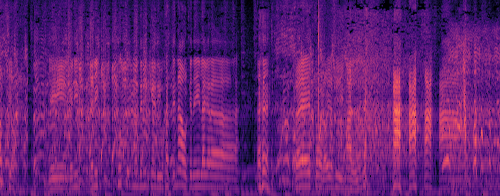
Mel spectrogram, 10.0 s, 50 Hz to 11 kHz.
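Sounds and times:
man and woman laughing: 0.0s - 3.5s, 5.2s - 10.0s.

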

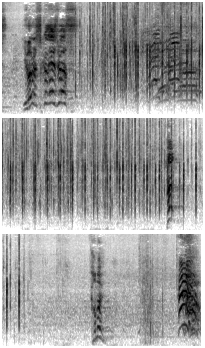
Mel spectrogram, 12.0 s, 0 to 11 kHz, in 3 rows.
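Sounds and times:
audience applause: 1.5s - 8.5s.

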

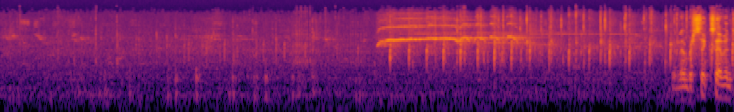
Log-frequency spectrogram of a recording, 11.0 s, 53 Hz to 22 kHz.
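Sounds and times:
high whistling tone: 5.7s - 9.4s.

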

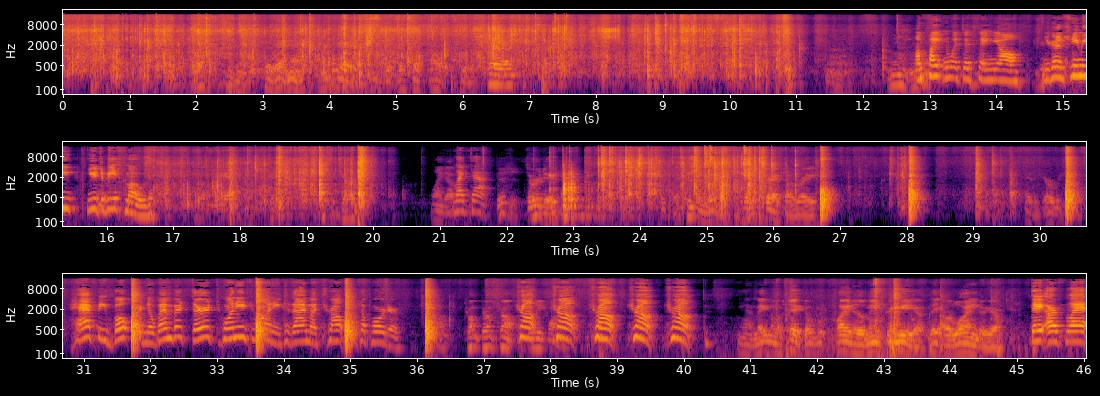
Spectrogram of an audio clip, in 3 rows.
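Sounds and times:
packaging crinkling: 0.0s - 11.4s, 16.6s - 20.4s, 23.2s - 29.6s.

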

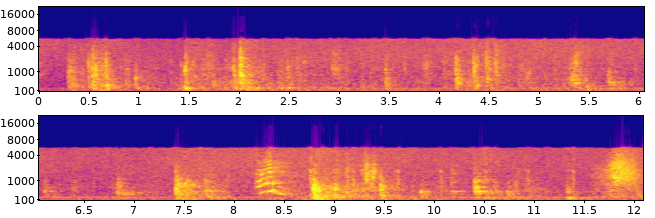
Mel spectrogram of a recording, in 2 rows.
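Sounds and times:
irregular knocks and clunks: 0.0s - 11.6s
steady low hum: 0.0s - 12.0s.

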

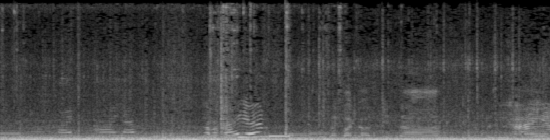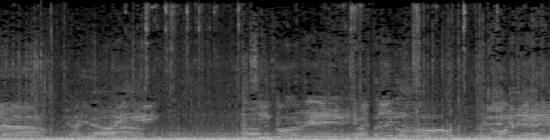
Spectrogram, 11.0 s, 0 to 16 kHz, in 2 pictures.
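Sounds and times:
vehicle engine and road rumble: 0.0s - 11.0s.

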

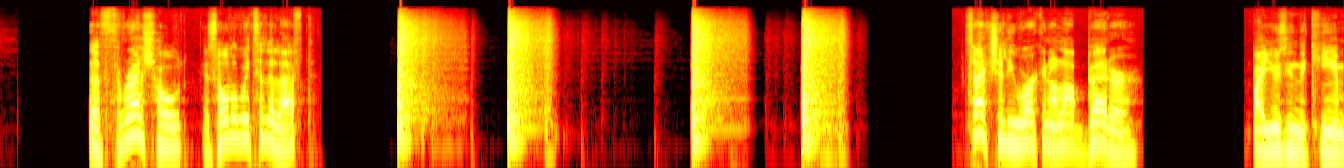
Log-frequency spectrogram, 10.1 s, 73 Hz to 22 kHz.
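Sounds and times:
snare drum hits: 3.0s - 4.3s, 5.2s - 6.4s.

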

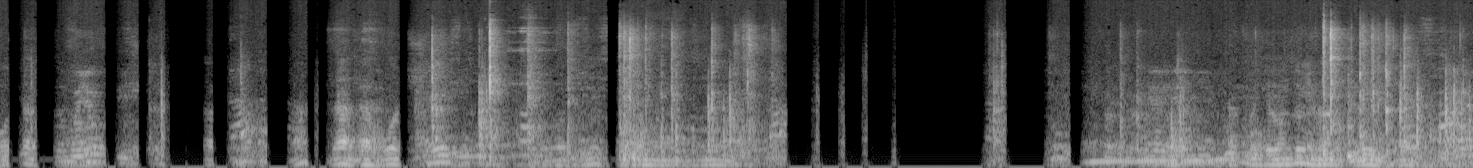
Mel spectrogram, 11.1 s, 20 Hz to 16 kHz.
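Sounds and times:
backgammon checkers clicking: 9.8s - 11.0s.

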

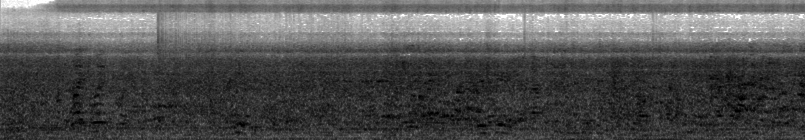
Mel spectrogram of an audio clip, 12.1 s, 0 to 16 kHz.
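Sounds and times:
faint voices: 0.7s - 12.0s.

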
